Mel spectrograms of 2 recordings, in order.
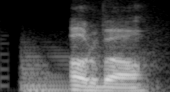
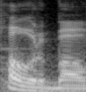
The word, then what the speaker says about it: Podoboo: I like Podoboo more. But I feel like with 2 O's at the end, it's got to be Podoboo.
